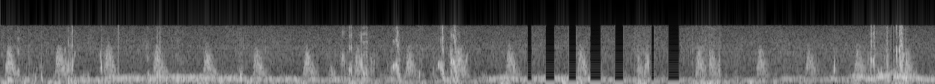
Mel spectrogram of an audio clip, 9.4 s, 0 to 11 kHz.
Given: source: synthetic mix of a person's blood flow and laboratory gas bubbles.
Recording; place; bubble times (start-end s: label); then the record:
Doppler ultrasound of blood flow; subclavian vein
0.03-0.46 s: bubbles
0.60-0.77 s: bubbles
0.96-1.08 s: bubbles
1.46-1.84 s: bubbles
2.37-2.46 s: bubbles
3.28-3.78 s: bubbles
3.86-4.11 s: bubbles
4.17-4.24 s: bubbles
4.29-4.68 s: bubbles
8.31-8.38 s: bubbles
8.64-9.18 s: bubbles
From the record:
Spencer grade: 3 (all of the cardiac periods contain showers or single bubble signals, but not dominating or overriding the cardiac motion signals); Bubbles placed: anywhere in the cardiac cycle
